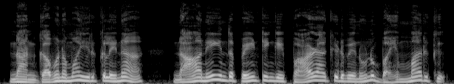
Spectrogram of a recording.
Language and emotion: Tamil, fearful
